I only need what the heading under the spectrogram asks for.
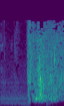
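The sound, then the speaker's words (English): A dog diving into a swimming pool makes one sudden loud splash after a quiet start, followed by a sustained churning wash of water until the end. “Oh, sure, a lot of dogs love water. But Bob's aquatic adventures make you look beneath the surface. This spiral dive is how he gets there.”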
